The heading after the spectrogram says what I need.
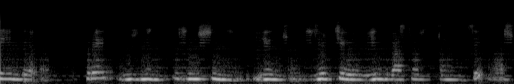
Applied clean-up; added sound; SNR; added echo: neural separator model SepFormer DNS4.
